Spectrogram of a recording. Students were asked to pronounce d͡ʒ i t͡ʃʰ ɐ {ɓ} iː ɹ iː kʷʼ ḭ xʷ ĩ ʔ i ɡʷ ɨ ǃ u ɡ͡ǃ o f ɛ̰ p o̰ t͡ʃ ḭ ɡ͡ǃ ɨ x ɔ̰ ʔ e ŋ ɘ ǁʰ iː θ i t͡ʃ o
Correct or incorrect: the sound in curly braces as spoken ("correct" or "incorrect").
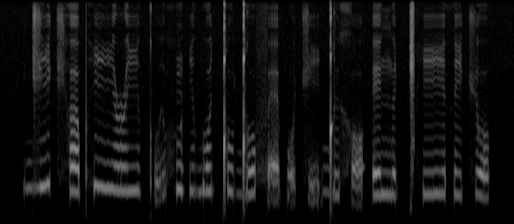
incorrect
